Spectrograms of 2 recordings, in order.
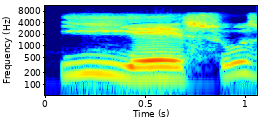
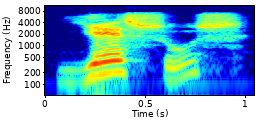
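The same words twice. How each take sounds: First: Iesus said with an ee-vowel start, ee-eh-soos; old Iesus pronunciation. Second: Jesus said very slowly, J as a consonant and S as Z. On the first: Teacher contrasting the old Latin form for students, vowel-initial Iesus. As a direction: Iesus begins with a clear I vowel glide. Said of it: "não mais Iesus". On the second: Teacher showing students the newer Latin form, slow drawn-out Jesus. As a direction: stretch out Jesus, consonant start, Z in the middle. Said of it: "mas Jesus". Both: Shown as a demonstration.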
